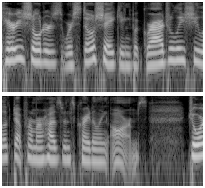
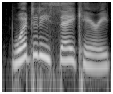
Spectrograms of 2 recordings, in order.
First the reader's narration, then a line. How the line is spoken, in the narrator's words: George asked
